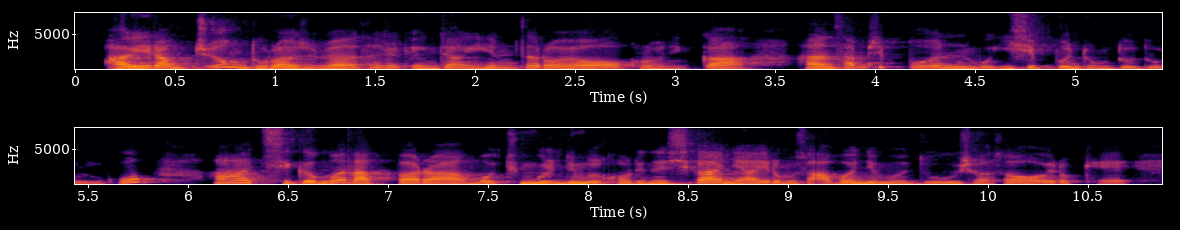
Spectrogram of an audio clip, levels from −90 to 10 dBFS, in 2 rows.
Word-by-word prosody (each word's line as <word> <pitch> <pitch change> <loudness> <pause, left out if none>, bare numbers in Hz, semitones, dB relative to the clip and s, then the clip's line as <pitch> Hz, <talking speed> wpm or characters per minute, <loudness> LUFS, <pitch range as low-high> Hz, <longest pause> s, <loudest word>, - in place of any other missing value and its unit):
아이랑 245 +5 +5
쭉 385 -5 0
놀아주면 190 0 +2
사실 265 +2 -5
굉장히 190 +1 -2
힘들어요. 210 - +1
그러니까 185 +4 -2 0.2
한 255 -1 +3
30 330 +5 -4
분 260 -7 -1
뭐 165 - -4
20 185 +6 -4
분 225 -1 +1
정도 185 -1 -4
놀고 175 - -4 0.3
"아 300 +3 +2
지금은 250 +1 +2
아빠랑 195 -1 +2
뭐 170 0 -2
뒹굴뒹굴 215 +2 +2
거리는 180 +1 -2
시간이야." 205 - +3
이러면서 170 +2 -2
아버님은 195 -3 -1
누우셔서 170 -1 -3
이렇게 145 -3 -8
195 Hz, 350 characters per minute, -23 LUFS, 180-250 Hz, 0.3 s, 아이랑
